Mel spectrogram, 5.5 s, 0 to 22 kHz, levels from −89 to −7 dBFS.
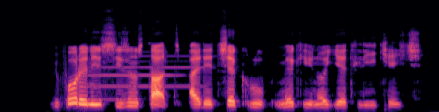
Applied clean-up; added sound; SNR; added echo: classical method Wiener filter.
